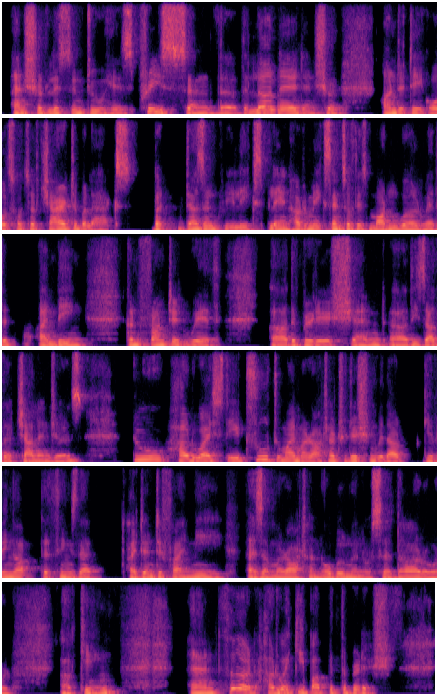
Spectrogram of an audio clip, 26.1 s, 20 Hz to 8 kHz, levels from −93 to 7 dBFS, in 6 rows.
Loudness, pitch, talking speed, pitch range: -26 LUFS, 155 Hz, 185 wpm, 140-170 Hz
